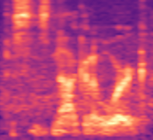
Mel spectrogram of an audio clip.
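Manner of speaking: whispered, low dismay; whispered aside. Retold or imitated. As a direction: whisper it to yourself in panic. Panicked aside at the fire.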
